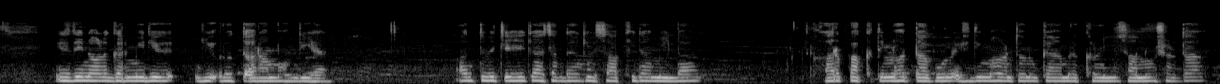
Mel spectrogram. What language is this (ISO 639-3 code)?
pan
